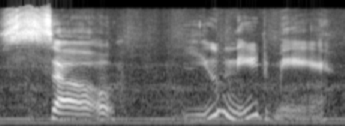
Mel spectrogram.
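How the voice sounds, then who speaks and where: A woman's voice: mid-range voice, sing-song, drawn-out words, creaky, music in the background, heavily acted, rough recording. A woman playing a spoiled, condescending actress in her early thirties in a naturalistic audio drama. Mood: curt, haughty.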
